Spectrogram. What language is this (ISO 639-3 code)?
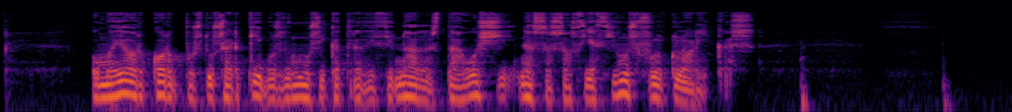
glg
